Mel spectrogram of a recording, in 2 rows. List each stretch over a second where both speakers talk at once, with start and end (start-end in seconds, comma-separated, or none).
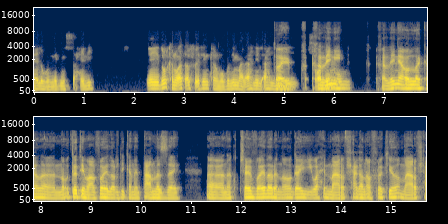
4.8-6.2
